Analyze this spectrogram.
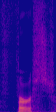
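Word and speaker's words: Fhirst: This one's coming from Emily Gosling, came out October 14th, which is yesterday, and it's all about First, which is spelled F-H-I-R-S-T.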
